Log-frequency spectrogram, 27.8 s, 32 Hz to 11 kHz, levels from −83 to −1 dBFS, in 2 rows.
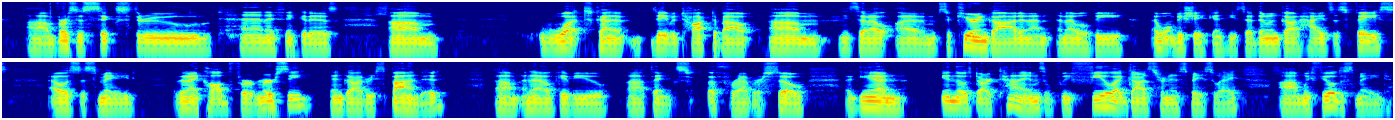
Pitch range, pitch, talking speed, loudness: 80-85 Hz, 85 Hz, 175 wpm, -28 LUFS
